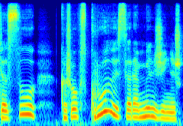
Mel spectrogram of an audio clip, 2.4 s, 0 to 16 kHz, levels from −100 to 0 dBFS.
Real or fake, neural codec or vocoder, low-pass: fake; autoencoder, 48 kHz, 32 numbers a frame, DAC-VAE, trained on Japanese speech; 14.4 kHz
